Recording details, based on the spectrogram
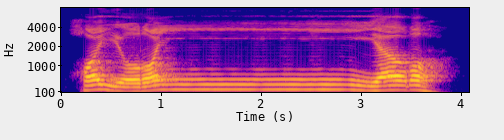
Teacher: jalur dari makhraj huruf ya itu dari tengah lidah kemudian makhroj dengung mahroji guna yaitu dari khaisyum Hoi younink iyaroh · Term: gunnah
